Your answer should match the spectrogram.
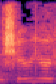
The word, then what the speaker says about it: Cherrier: Susan spelled the regular way, S-U-S-A-N. – Okay. – Okay. – I say my name, I think. So Megan Sherrier, C-H-E-R-R-I-E-R.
